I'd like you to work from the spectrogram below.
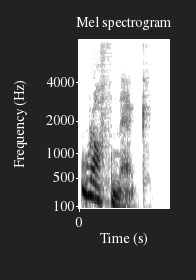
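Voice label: "roughneck", British English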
